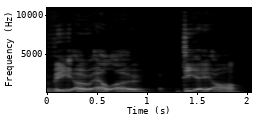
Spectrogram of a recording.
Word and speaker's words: Volodar: Now, Volodar Valoren, if you were to say that slower and with all the individual letters, spell it out. It is Volo, V-O-L-O-D-A-R, R-A-L-O-L-E-N.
